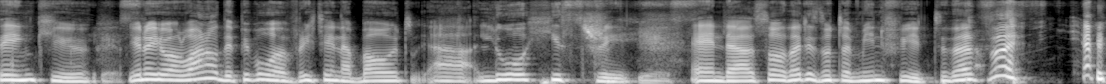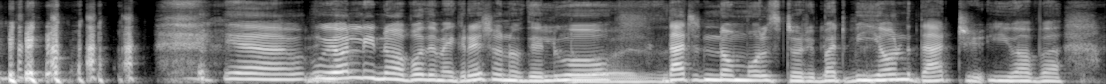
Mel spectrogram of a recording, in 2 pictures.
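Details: Adult speaker in interview; normal conversational speech.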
